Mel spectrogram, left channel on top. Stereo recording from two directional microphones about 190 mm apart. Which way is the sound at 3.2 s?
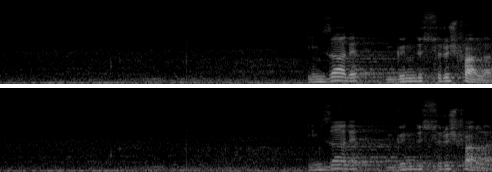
15° left (ahead or behind).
